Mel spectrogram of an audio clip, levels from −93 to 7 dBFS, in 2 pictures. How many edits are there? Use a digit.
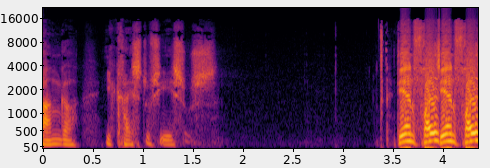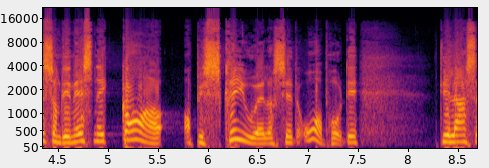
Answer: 1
